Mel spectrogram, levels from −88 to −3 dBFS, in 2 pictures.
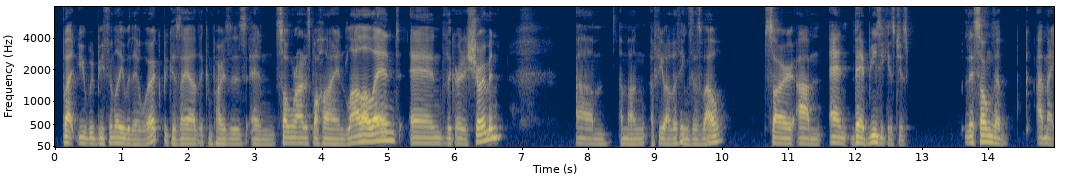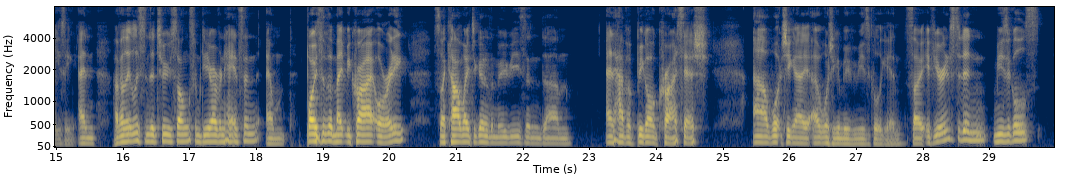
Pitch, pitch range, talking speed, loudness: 115 Hz, 105-140 Hz, 190 wpm, -24 LUFS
